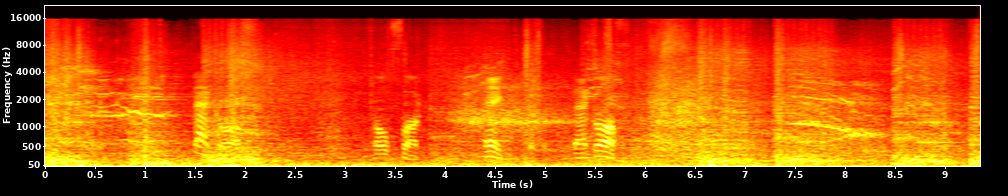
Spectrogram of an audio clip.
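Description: A creature shrieks and hisses repeatedly.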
